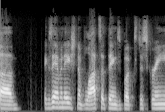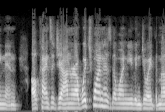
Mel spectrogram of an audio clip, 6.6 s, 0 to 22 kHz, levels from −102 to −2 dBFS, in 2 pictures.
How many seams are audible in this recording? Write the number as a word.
one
